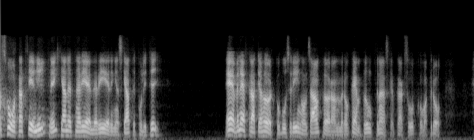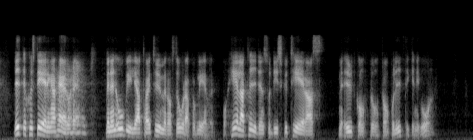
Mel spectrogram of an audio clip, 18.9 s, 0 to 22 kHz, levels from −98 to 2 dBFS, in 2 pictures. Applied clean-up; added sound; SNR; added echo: neural mask model DeepFilterNet 3.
